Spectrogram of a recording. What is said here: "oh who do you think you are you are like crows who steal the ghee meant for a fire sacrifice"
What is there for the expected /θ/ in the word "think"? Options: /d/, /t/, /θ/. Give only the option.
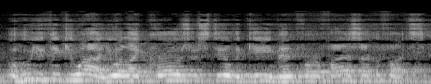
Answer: /θ/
